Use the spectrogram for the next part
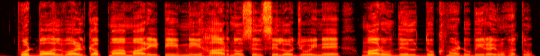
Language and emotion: Gujarati, sad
